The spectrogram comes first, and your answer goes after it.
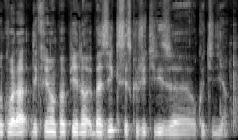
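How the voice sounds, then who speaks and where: Music sounds in the background. A man with a fairly low pitch speaks at a moderate pace with fairly even intonation. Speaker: artist showing drawing supplies. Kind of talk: tutorial. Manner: hesitant, many fillers.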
